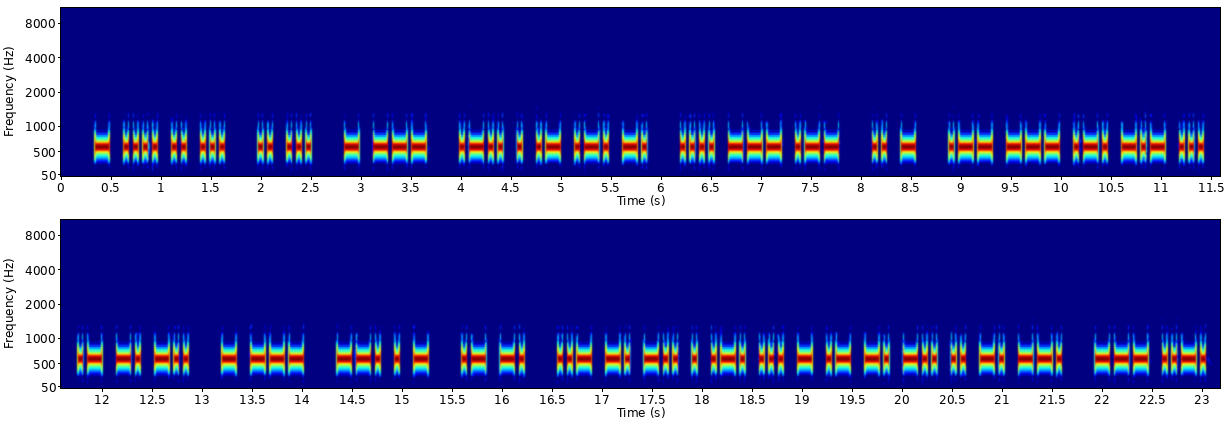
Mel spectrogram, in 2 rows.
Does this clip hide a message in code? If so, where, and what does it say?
Yes: Morse code from 0.3 to 23.0 s, heard as a keyed tone, about 25 wpm, 600 Hz. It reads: THIS IS TO LEARN HOW IT WORKS AND TO GET AN UNDERSTANDING OF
